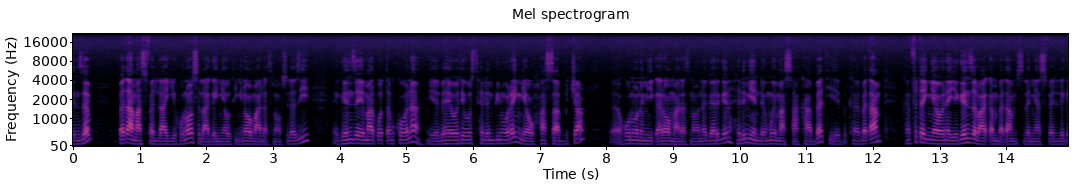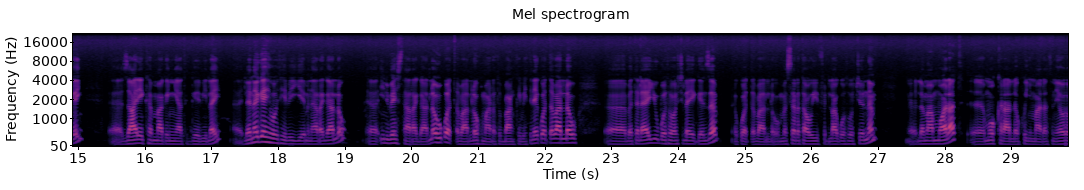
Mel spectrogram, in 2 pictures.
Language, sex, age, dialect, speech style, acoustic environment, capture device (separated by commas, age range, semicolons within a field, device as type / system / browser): Amharic, male, 25-34, Ethiopia - Gojjam, happy, silence, mobile / Linux / Chrome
